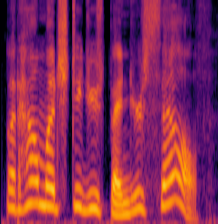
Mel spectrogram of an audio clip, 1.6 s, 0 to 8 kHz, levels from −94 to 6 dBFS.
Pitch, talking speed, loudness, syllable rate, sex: 220 Hz, 255 wpm, -16 LUFS, 5.2 syllables/s, male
